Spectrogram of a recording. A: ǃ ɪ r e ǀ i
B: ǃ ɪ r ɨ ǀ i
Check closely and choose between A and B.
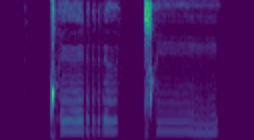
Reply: B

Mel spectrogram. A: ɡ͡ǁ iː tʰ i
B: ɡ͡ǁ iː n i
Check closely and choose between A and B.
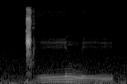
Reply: B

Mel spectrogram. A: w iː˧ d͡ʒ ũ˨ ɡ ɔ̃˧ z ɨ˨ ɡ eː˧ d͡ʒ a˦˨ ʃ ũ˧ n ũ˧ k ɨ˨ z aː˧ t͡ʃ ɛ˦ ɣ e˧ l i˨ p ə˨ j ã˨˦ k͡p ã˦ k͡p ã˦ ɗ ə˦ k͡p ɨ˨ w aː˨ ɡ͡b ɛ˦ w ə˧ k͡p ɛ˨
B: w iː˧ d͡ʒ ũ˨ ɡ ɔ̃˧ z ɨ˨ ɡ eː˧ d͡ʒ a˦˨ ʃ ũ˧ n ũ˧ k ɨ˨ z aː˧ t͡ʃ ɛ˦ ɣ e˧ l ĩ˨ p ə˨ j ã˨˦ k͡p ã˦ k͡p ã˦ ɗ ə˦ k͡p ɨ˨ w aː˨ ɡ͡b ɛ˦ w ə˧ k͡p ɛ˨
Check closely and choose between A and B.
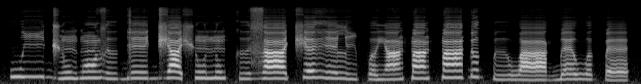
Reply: A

